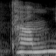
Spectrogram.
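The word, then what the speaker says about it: thumb: तो B silent है थम यहां पर भी आप देख रहे हैं एम के बाद बी है तो बी साइलेंट है डम यहां पर भी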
